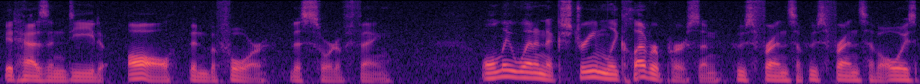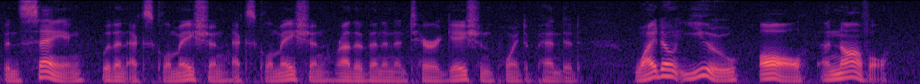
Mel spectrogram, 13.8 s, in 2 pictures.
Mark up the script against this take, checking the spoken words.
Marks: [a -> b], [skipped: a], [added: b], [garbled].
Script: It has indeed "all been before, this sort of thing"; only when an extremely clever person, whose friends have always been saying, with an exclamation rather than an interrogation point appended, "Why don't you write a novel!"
It has indeed "all been before, this sort of thing"; only when an extremely clever person, whose friends have [added: whose friends have] always been saying, with an exclamation [added: exclamation] rather than an interrogation point appended, "Why don't you [write -> all] a novel!"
